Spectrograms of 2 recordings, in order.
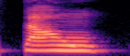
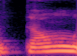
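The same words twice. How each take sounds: First: "taon" said as written, ta-on; spelling pronunciation. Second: Said in the usual way. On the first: Shown as a demonstration. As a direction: sound both vowels of "taon": ta-on. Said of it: "Ça s'écrit taon". (« taon » prononcé ta-on, comme il s'écrit) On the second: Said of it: "Ça s'appelle un taon".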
